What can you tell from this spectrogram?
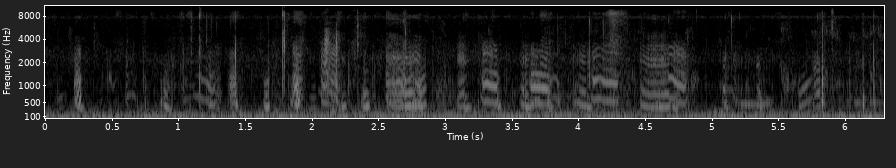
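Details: Newborn puppies, three days old, nursing; scattered short squeaks give way to a cluster of wavering, rising-and-falling whimpers midway, over a steady low rumble and faint rustling.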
